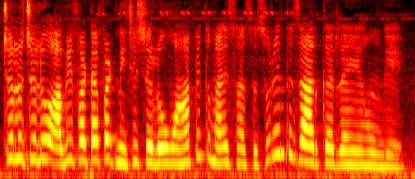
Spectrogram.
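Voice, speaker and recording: A woman's voice: sits high, expressive, fairly quick. A woman voicing a caring, motherly sister-in-law who soothes and hurries the family along in a doll story. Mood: soothing.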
